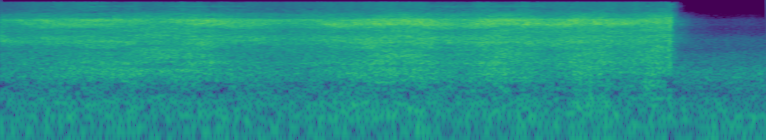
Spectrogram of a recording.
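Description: A paint spray gun lays black base coat over sealer on a car body, producing a loud, steady close-up hiss that cuts off abruptly just before the end.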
